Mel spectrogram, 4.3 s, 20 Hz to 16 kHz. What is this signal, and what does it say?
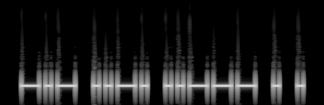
Morse code, heard as a keyed tone, about 16 wpm, 700 Hz. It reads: KF2EE
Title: USA Callsign DE Callsign - 5 Characters - 15wpm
